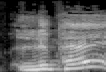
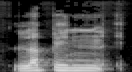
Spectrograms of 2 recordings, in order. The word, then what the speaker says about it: Lupin: the show uh yes so lupe is the way that i will choose to pronounce this to stay faithful to uh the language but you may have heard it referred to as lapin or liu liupin or something but it is actually lupe yeah you know your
